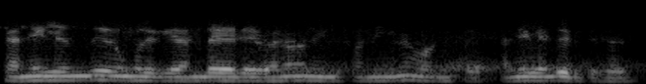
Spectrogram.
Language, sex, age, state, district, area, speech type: Tamil, male, 18-30, Tamil Nadu, Ranipet, urban, conversation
